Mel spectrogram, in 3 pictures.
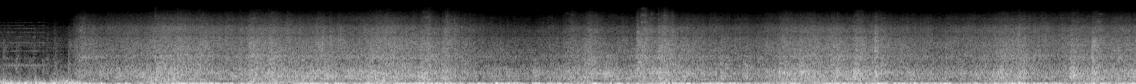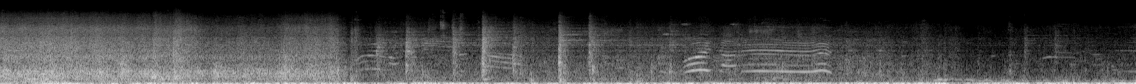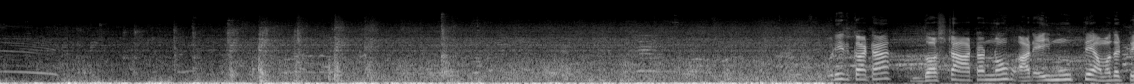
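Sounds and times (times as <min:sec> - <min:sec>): train rumbling: 0:00.0 - 0:34.0
wheels clattering over rail joints: 0:00.7 - 0:18.5.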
